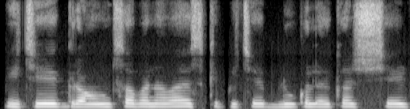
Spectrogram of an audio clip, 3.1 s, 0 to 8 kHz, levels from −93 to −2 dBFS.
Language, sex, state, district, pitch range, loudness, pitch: Hindi, female, Madhya Pradesh, Bhopal, 210-225 Hz, -14 LUFS, 220 Hz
